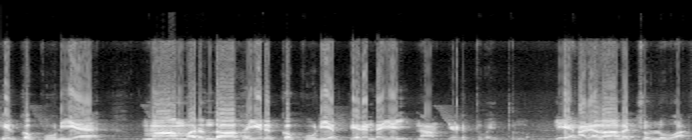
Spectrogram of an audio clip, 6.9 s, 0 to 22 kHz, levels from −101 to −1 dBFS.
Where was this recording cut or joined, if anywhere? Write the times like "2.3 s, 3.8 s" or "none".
5.6 s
